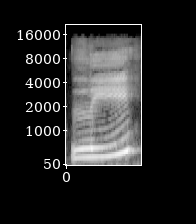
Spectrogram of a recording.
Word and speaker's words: liso: Outro exemplo, liso. Percebam, o S ele ficou com o som de Z, porque ele veio entre duas vogais.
